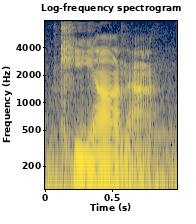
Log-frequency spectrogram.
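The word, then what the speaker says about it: Kyana: of their empire the proper term the proper pronunciation is kiana as said in year of hell parts one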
